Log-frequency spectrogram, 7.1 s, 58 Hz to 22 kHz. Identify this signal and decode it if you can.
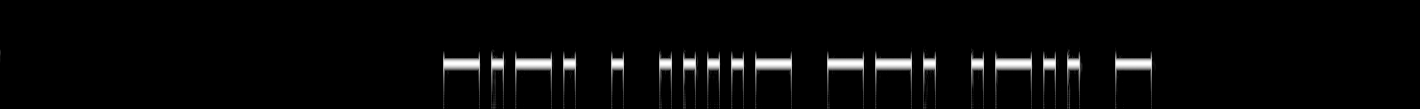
Morse code, heard as a keyed tone, about 21 wpm, 700 Hz. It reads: CE4GLT
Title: DXCC-100 Call Signs - 6 Characters - 20wpm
